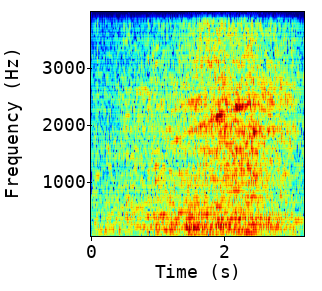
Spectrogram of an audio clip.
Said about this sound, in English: There are a lot of cars in Luanda,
